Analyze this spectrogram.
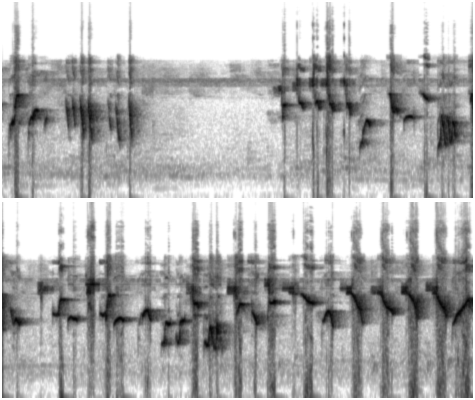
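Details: Wild Hwamei with a rich, varied song: a burst of chirps, a two-second pause, then a long, tumbling stream of whistles, slurs and sharp notes that speeds up toward the end.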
